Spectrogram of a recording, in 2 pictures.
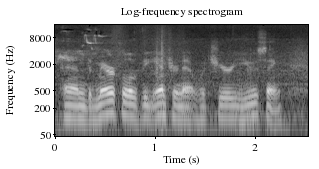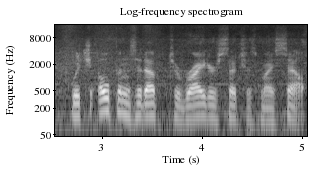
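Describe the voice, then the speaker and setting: A man talks fairly quickly at a medium pitch. He has an ordinary speaking voice, and his pitch varies in an ordinary way. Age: 60s. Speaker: mayoral candidate. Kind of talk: interview.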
